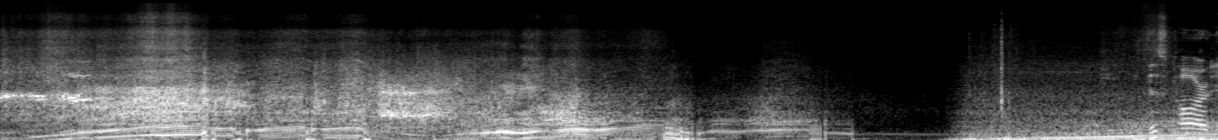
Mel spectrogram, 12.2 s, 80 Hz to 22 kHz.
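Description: A tuned 700-horsepower BMW M5 F90 screeches its tires in a loud, sustained skid while the engine revs hard, quieting for a moment before the revving and squeal return.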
